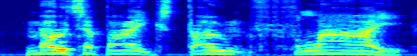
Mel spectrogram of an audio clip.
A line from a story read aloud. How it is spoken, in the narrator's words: Vernon to nearly crash the car, and yells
